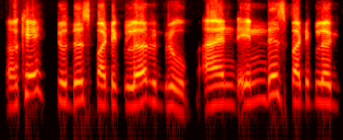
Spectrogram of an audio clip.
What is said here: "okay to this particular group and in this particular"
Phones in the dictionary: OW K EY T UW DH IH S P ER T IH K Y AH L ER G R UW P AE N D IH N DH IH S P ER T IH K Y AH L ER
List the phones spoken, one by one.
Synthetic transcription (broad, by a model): OW K EY T UW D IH S P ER T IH K Y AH L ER G R UW P AE N D IH N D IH S P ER T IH K Y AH L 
